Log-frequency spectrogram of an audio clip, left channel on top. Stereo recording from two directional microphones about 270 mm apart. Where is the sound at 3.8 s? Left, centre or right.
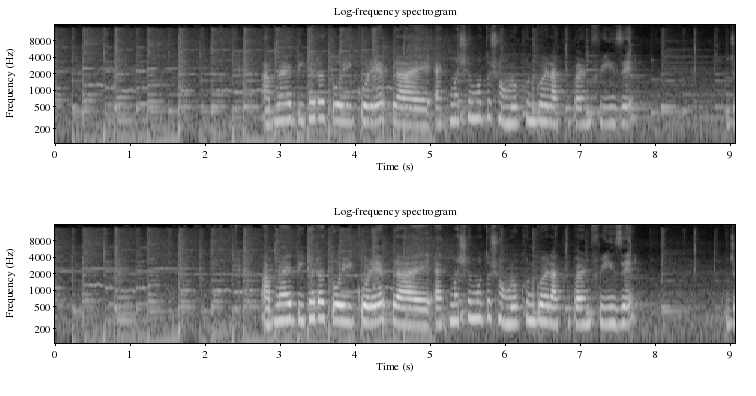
Centre.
